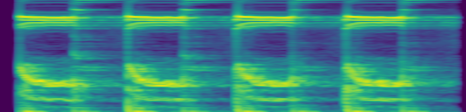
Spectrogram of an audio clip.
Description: sci fi alarm door open

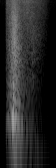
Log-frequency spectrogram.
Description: whoosh heavy low; swooshes-swishes

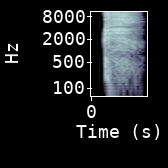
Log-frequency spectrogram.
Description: cough male single soft short; soundpool

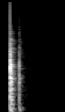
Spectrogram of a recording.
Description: step boots wood parquet single left; schritte

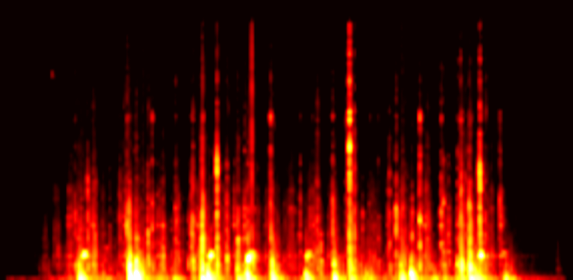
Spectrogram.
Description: door flap loft rattle

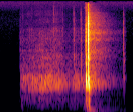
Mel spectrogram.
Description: paper box small close soft; objekte

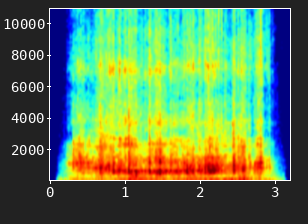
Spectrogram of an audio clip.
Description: skateboard indoors drive light

